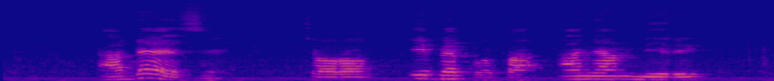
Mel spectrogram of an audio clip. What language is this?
Igbo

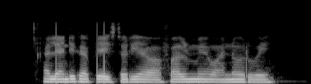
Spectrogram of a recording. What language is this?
Swahili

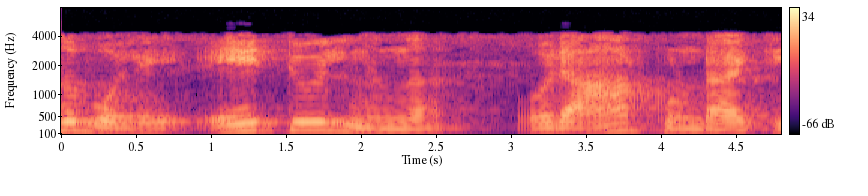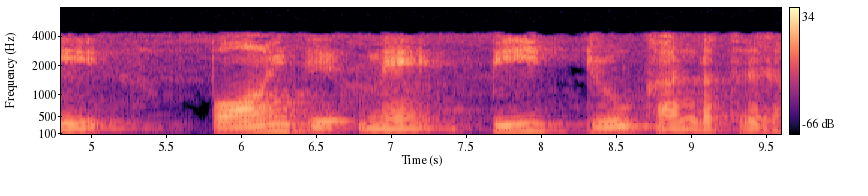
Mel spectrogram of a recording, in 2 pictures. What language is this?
Malayalam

